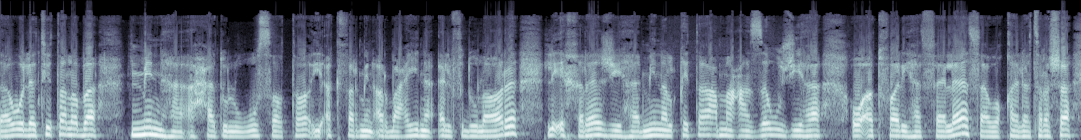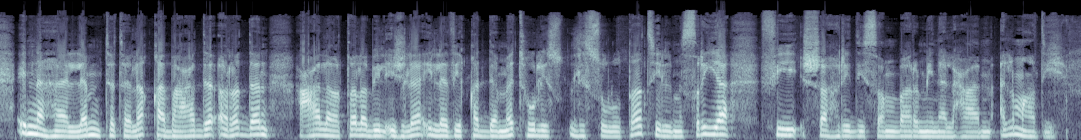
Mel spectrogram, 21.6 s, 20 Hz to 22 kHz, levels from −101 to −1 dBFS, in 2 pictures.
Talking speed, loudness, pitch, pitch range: 105 wpm, -12 LUFS, 155 Hz, 145-170 Hz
